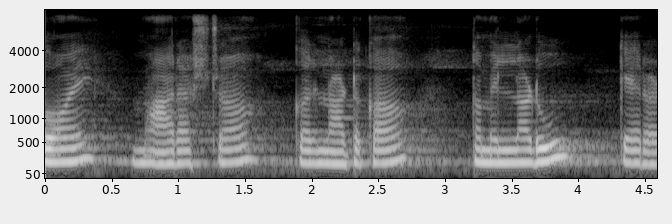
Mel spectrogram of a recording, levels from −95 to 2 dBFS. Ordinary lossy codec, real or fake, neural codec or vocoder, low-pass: none; real; none; 7.2 kHz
